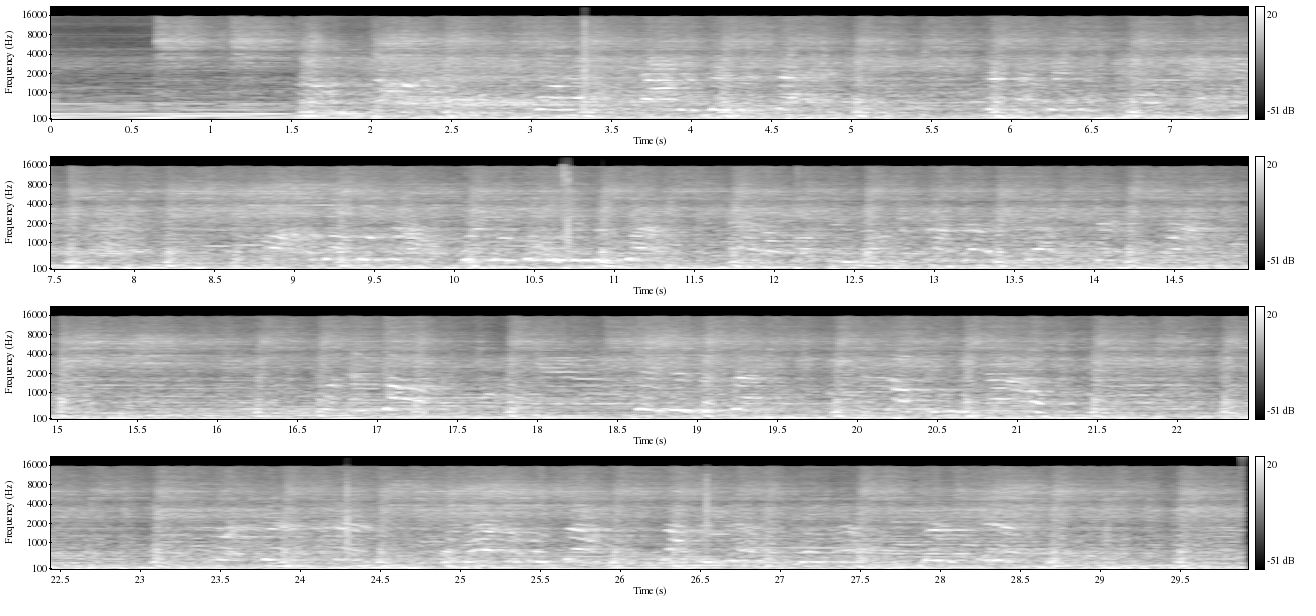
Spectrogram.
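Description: Hardcore punk band playing live and loud: distorted guitars, bass and drums under shouted vocals. A held chord rings at first, and the full band comes crashing in about a second and a half in.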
